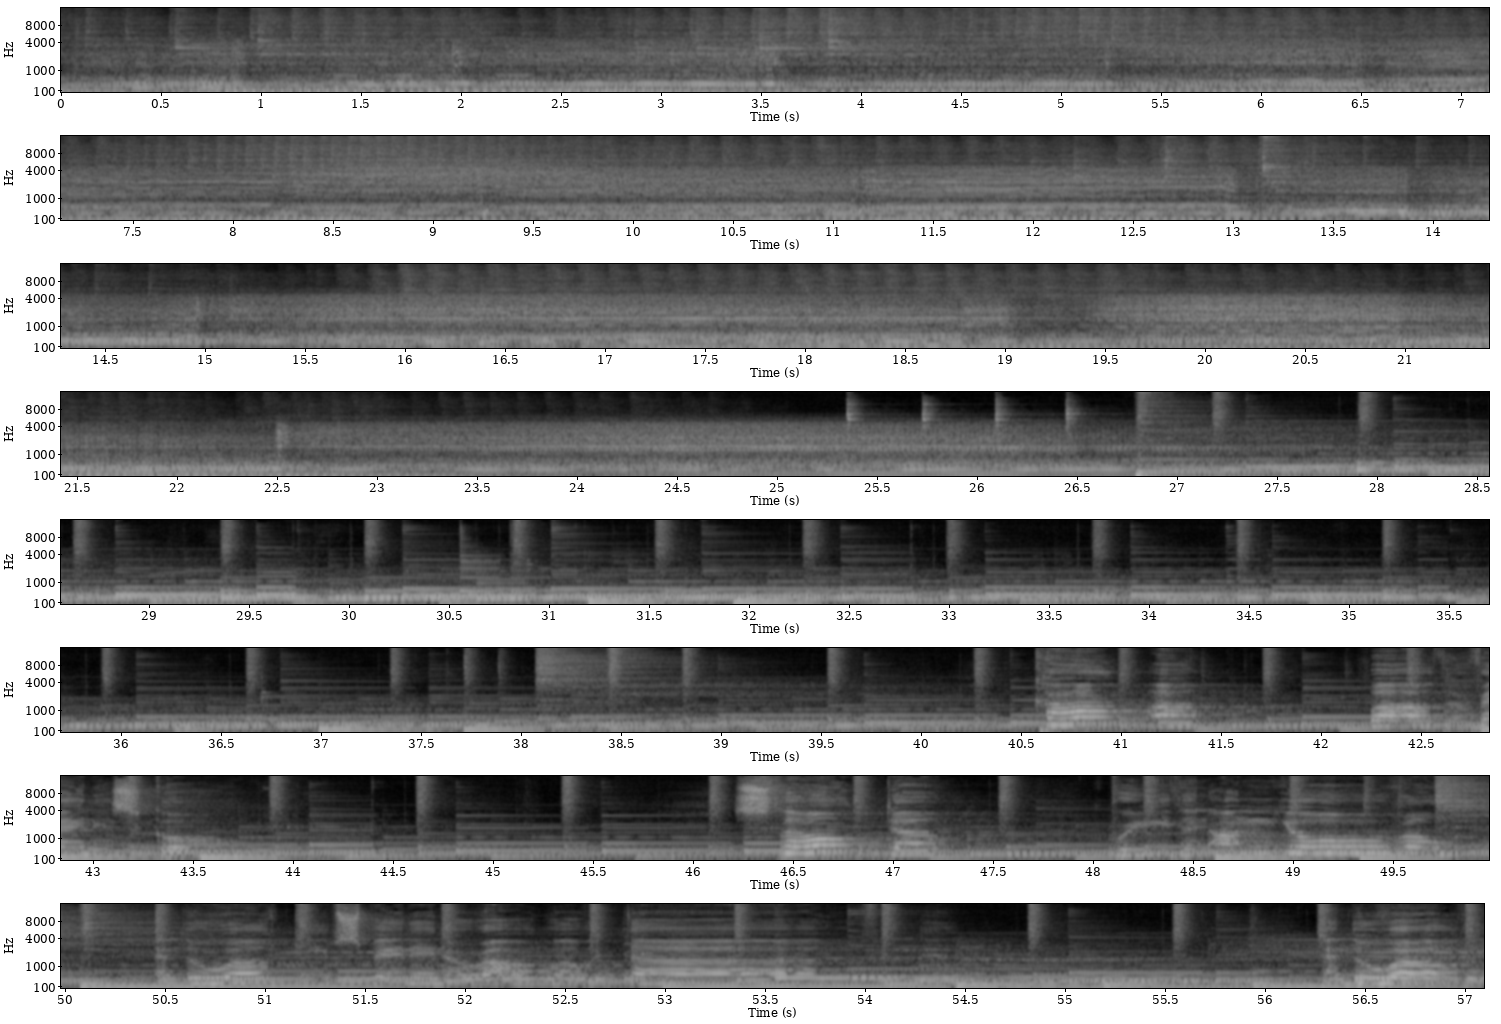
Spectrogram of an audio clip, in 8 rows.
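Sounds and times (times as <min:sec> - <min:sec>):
cymbal ticks: 0:00.0 - 0:30.2
live band playing instrumental: 0:00.0 - 0:41.8
picked guitar figure: 0:00.0 - 0:57.0.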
